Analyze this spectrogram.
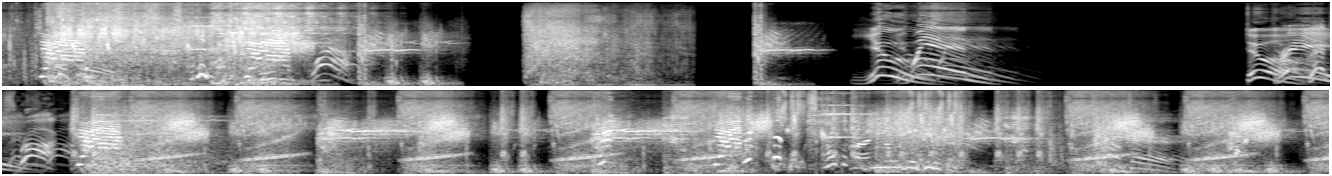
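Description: Fighting game hits and slashes crack sharply, one after another.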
